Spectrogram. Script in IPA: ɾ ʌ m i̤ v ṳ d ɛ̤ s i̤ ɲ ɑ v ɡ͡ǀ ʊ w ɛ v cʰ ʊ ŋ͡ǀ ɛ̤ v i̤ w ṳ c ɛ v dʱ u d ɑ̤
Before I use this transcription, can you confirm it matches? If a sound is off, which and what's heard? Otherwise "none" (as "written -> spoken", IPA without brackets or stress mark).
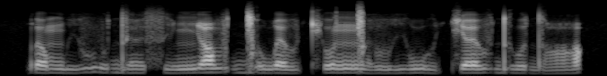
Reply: none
